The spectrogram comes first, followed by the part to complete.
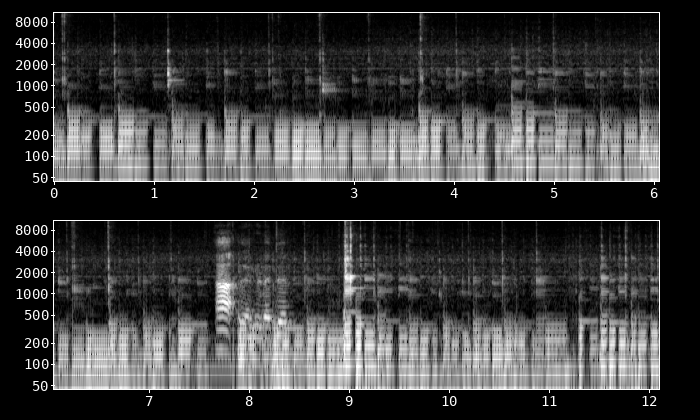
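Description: Electric bass guitar played fingerstyle: a continuous run of quick, separately plucked low notes with the pitch stepping from note to note, as a practice exercise. A short vocal 'ah' cuts in about eight seconds in.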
